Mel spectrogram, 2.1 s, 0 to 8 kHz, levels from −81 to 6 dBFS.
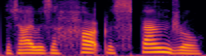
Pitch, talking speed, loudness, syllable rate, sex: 175 Hz, 175 wpm, -16 LUFS, 3.9 syllables/s, female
